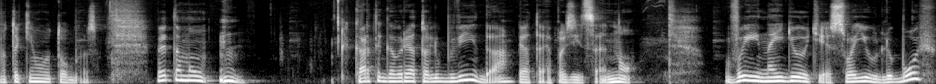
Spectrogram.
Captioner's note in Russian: откашливается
